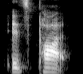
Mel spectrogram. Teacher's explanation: So when we say the word pot, we don't say the T.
